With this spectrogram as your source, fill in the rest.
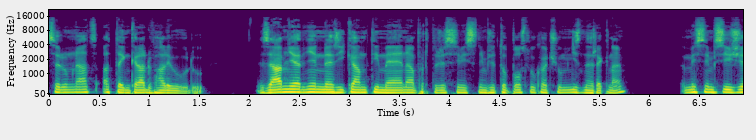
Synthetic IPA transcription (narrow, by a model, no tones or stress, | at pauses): sɛdumnaːt͡st̪ʔat̪ɛŋkɾaːd̪vɦalɪvṵdṵ | zaːmɲɛɾɲɛnɛriːkaːmt̪ɪmɛːnapɾot̪o̞ʒɛsɪmɪsliːmʒɛt̪opo̞sluxat͡ʃuːmɲɪt͡snɛɾɛknɛ | mɪslimsɪʒɛ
